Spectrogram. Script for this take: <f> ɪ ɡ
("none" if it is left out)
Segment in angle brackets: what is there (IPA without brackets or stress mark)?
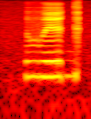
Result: v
